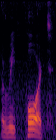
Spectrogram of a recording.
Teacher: Você põe a sílaba tônica, você põe a força da palavra em por, né? Então a palavra fica report, não report.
